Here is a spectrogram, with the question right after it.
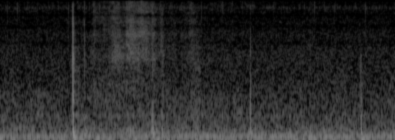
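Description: Fingernails tap the cover of an orange paperback novel near the spine edge as it rests on a blanket. Three short, dry taps come far apart over a low, quiet background hum: the first is the sharpest and brightest, and the later two are softer.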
